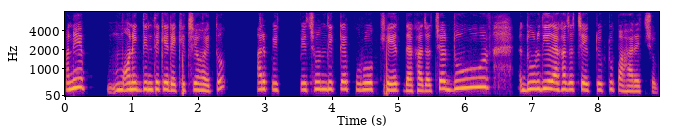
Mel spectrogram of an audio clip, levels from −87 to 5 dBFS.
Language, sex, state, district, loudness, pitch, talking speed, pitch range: Bengali, female, West Bengal, Jhargram, -17 LUFS, 255 Hz, 170 wpm, 235-270 Hz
